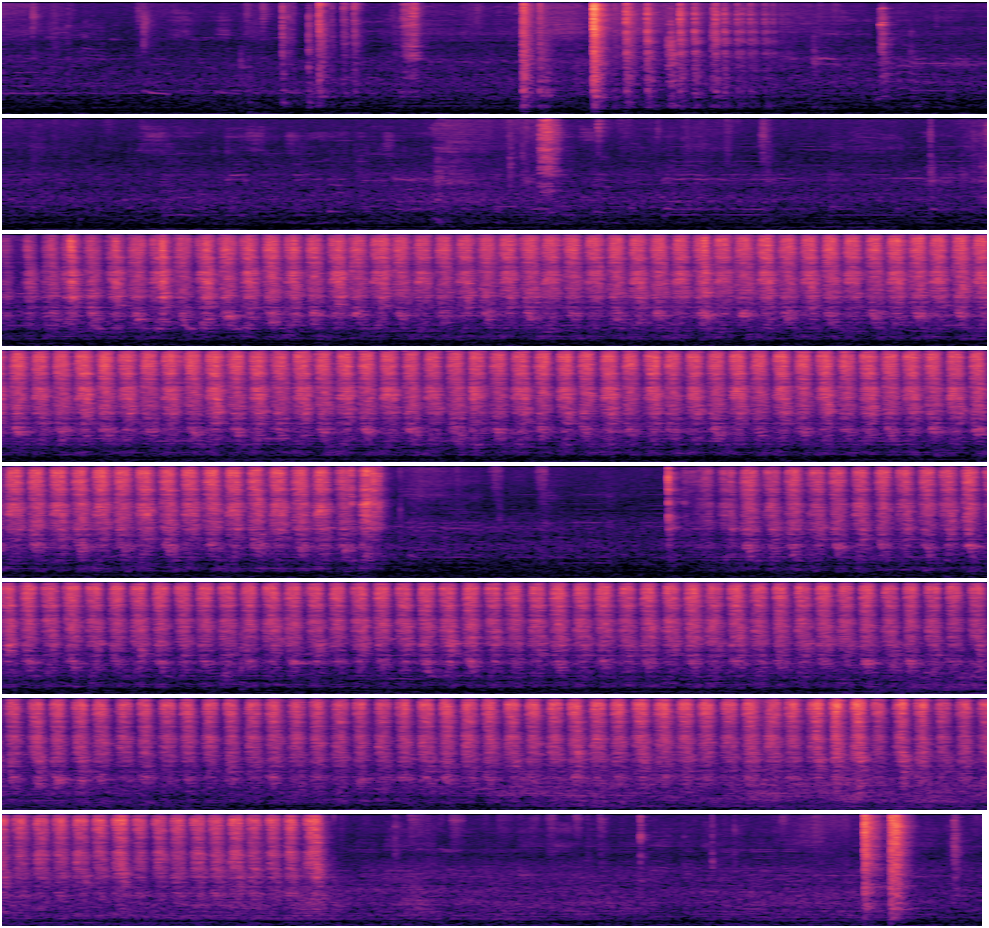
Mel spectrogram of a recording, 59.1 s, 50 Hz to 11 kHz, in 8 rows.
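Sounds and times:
hand file rasping on metal: 14.7 - 32.4, 34.6 - 54.2.

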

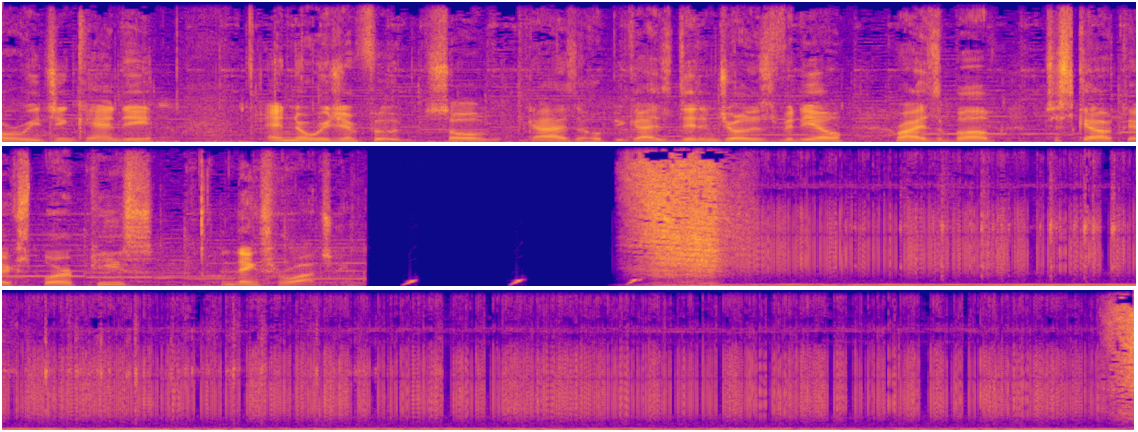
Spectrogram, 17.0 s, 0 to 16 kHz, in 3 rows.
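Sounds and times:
low droning hum with hiss: 9.4 - 17.0.

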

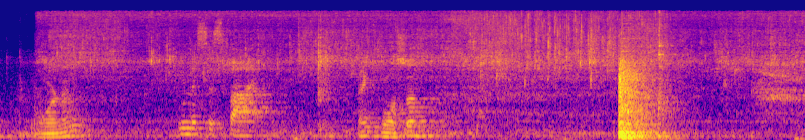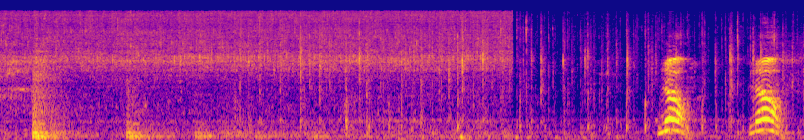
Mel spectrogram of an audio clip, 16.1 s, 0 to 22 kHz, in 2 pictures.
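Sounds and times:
tap running water: 0.4 - 16.0
water splashes: 0.7 - 16.0.

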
